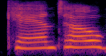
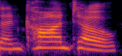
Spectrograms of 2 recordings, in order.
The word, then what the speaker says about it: Encanto: She's saying can't. Canto, but it's Encanto.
